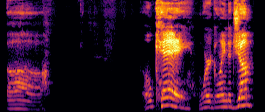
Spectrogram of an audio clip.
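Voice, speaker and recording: Someone performs in an affected, put-on character voice. The pitch stays in the middle range. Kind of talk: casual reaction commentary. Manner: upbeat, warm.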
